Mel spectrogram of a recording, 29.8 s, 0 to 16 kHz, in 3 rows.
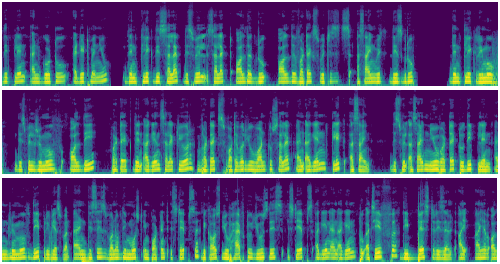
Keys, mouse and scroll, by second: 1.0-2.1 scroll down 11, 1.0 middle drag, 1.5-1.9 middle drag, 4.0-4.8 scroll down 5, 4.8 KP_Decimal, 5.4 scroll up 3, 5.7-7.3 middle drag, 7.3 click, 9.1 click, 9.8-10.7 scroll up 4, 10.7-14.9 drag.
